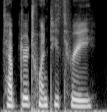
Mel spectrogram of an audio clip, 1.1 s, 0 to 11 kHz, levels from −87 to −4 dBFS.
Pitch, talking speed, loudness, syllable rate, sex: 195 Hz, 165 wpm, -20 LUFS, 5.4 syllables/s, female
